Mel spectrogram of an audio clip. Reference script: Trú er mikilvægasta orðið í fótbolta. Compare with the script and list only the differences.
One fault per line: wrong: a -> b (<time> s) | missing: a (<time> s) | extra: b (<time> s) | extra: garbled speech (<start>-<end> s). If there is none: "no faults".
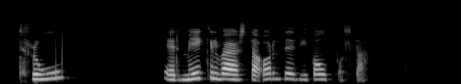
no faults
